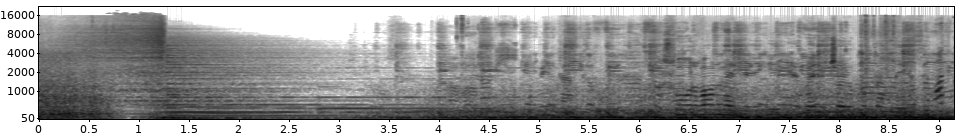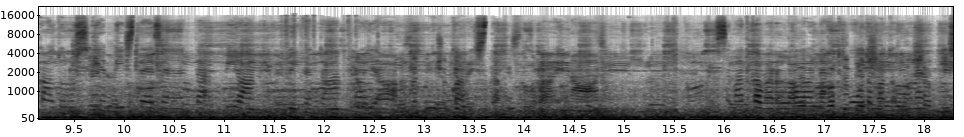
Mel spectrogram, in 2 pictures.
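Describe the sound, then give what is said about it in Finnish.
Heavy engines of several buses, apparently carrying refugees across the border, rumble steadily as they idle and move in busy traffic, with a crowd of voices chattering and scattered clatter layered over the continuous low drone. “useampi linja-auto, joilla ilmeisesti pakolaisia tuosta rajaa yli sitten autetaan jatkamaan matkaansa.”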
